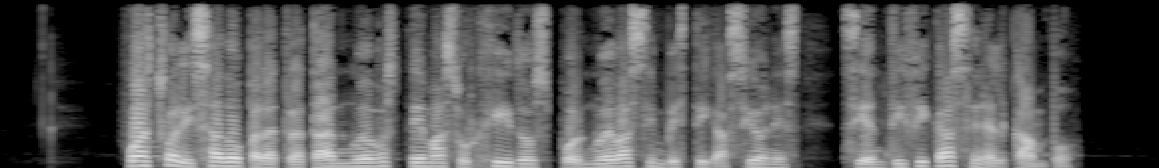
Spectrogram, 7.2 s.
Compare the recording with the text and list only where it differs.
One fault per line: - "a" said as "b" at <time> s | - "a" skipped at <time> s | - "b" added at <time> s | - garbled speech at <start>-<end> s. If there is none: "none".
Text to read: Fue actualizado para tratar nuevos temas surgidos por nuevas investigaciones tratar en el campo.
- "tratar" said as "científicas" at 5.3 s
